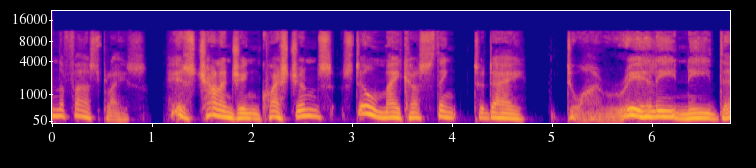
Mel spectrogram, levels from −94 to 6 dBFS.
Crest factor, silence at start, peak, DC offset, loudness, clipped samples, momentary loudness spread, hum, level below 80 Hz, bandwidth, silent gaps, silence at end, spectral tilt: 16 dB; 0 s; -2 dBFS; under 0.1%; -19 LUFS; under 0.1%; 13 LU; none; -54 dBFS; 12 kHz; 0.98-1.10 s, 4.90-4.96 s; 0 s; -5 dB/octave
